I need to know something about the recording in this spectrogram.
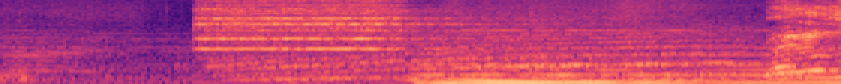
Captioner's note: alarm bell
